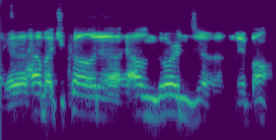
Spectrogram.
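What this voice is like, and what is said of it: Imitates another person's voice. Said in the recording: “He talks to us like this. ... that was a great impersonation. Good impression”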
